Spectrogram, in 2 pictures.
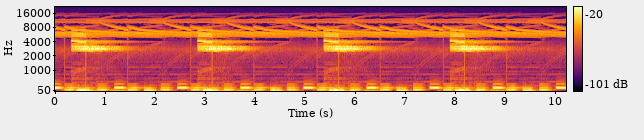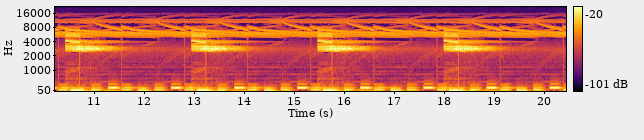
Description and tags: Alarm sound 8
A futuristic alarm sound
Space, Whistles, Alarms, Bells, Electronic, Sci-Fi, Noise, Futuristic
